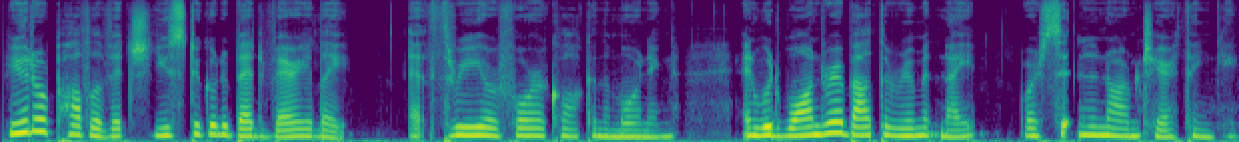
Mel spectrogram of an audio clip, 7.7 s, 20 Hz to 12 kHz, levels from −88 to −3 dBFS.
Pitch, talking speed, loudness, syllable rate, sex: 185 Hz, 250 wpm, -18 LUFS, 6.2 syllables/s, female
